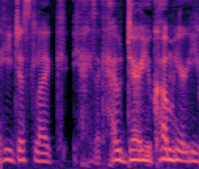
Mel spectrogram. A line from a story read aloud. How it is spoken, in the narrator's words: He whispered, his whole body beginning to shake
